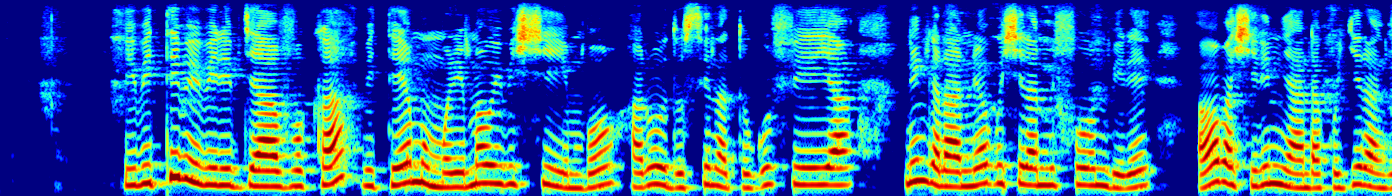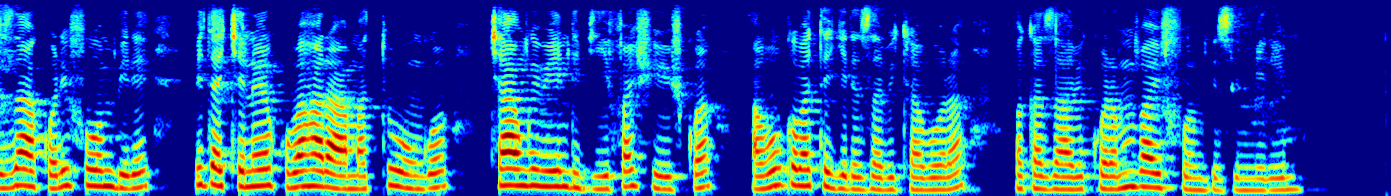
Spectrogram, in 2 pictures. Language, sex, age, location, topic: Kinyarwanda, female, 18-24, Huye, agriculture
